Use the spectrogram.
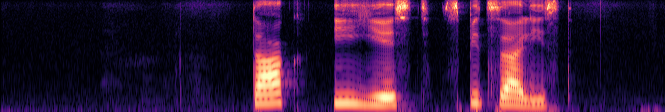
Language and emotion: Russian, neutral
